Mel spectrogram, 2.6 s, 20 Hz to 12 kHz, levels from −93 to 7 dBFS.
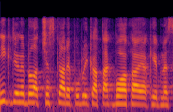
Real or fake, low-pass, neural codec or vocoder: fake; 7.2 kHz; codec, 16 kHz, 2 kbps, X-Codec, HuBERT features, trained on LibriSpeech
